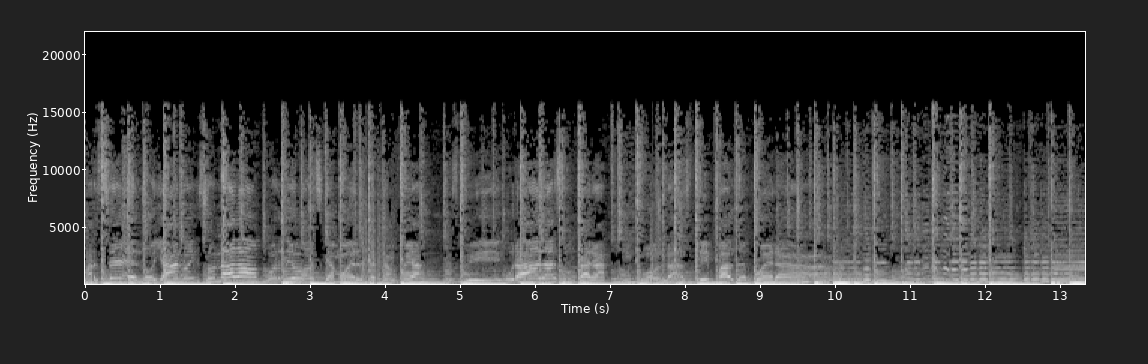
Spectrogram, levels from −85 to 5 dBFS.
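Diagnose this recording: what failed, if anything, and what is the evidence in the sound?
The failure is in the analogue wiring: loose connector crackle. Two irregular bursts of crackle and scratching interrupt the sound, the first from 3.70 to 4.13 s, lasting about 0.43 s, and the second, shorter one from 7.54 to 7.63 s. A worn or dirty contact in a plug or jack is making and breaking as it shifts. Each break chops the signal, producing the ragged, uneven texture rather than a clean dropout.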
